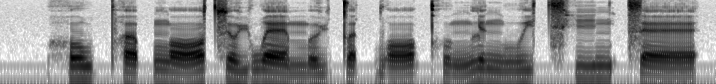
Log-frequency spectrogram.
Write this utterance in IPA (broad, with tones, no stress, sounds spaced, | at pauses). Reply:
h o˥ w pʰ ɐ˨˥ p̚ ŋ ɔː˨˥ t͡s ɵ˨˧ ɥ w ɛː˨ m ɵ˨ ɥ t̪ ɐ˨ t̚ w ɔː˨˥ kʰ ʊ˨˥ ŋ l ɪ˧ ŋ uː˧ j t͡sʰ iː˥ ŋ t͡s ɛː˨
